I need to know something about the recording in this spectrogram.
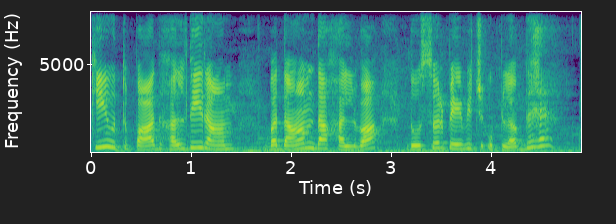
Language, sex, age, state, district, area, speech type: Punjabi, female, 30-45, Punjab, Pathankot, urban, read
